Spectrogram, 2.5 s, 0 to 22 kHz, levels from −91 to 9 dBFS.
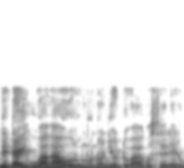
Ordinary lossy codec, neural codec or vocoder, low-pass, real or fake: none; vocoder, 22.05 kHz, 80 mel bands, HiFi-GAN; none; fake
